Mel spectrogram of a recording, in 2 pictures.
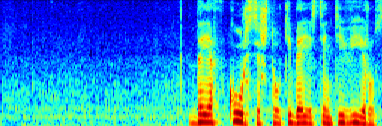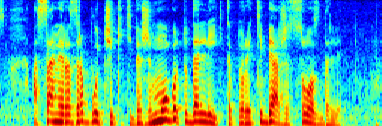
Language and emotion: Russian, angry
